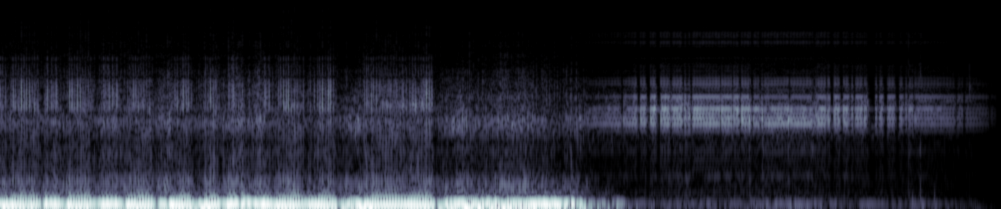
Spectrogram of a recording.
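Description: Background music with a steady beat and a moving bass line, which breaks off about four and a half seconds in; a quieter sustained tone follows and fades out at the end.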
